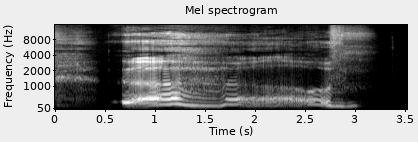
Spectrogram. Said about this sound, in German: Thaddäus gähnt. Prompt gähnen Kira, Basti, Rieke und Branko ebenfalls.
